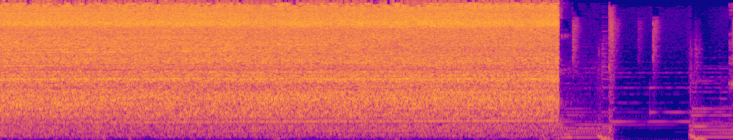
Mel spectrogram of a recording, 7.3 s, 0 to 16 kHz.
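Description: A two-stage bladeless Tesla turbine, 4.5 inches in diameter, spins with a loud, steady rushing whine like a hair dryer. It cuts off abruptly near the end, followed by a few faint clicks and thumps.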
